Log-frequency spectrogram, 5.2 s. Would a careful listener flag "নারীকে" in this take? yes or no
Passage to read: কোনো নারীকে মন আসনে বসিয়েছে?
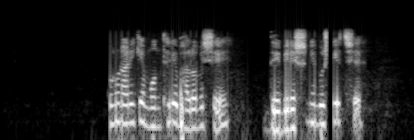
no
